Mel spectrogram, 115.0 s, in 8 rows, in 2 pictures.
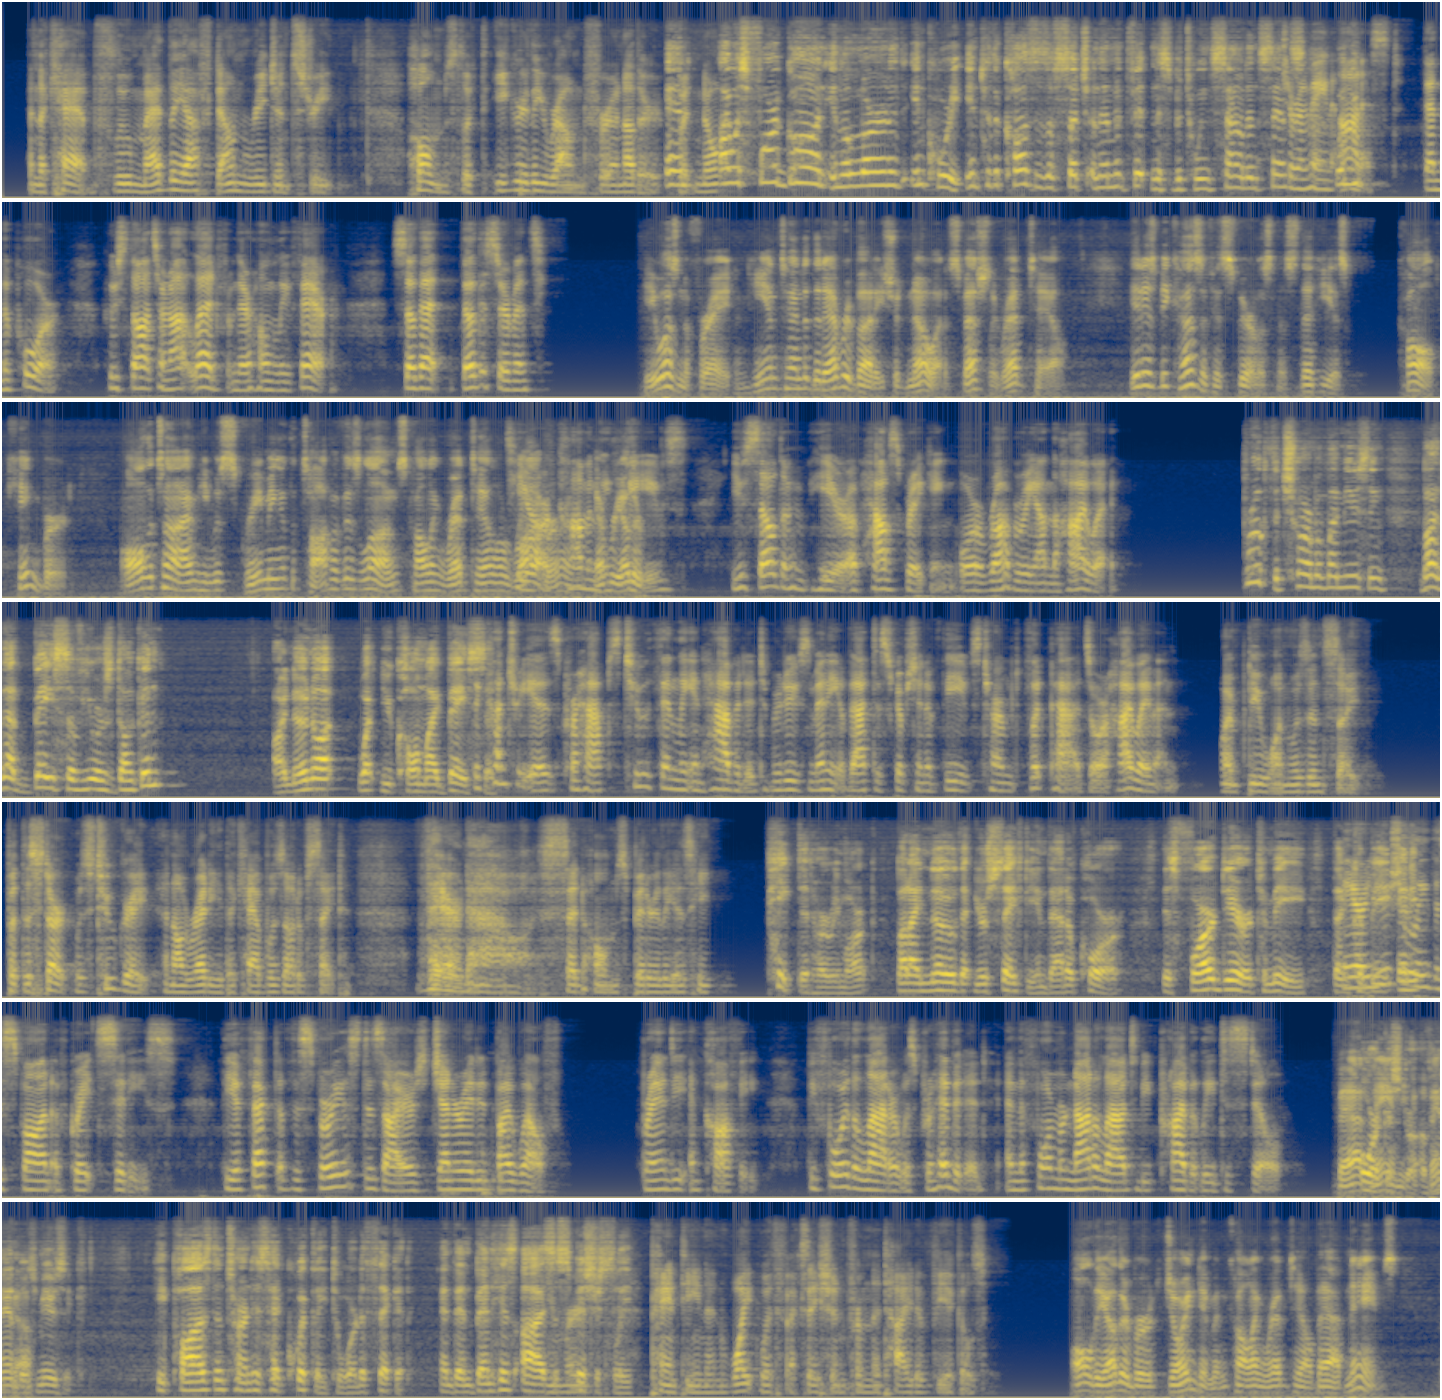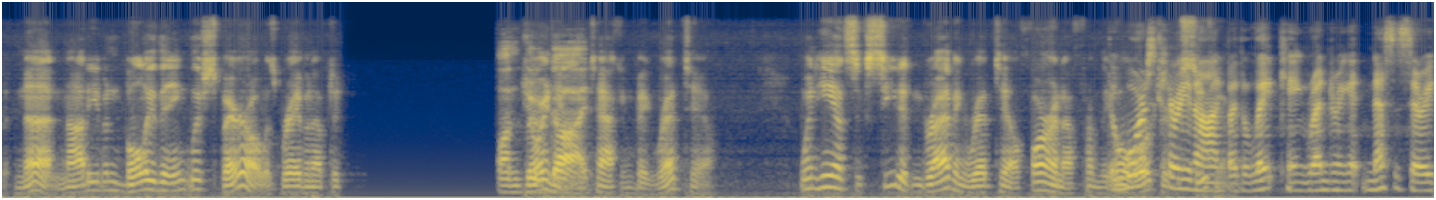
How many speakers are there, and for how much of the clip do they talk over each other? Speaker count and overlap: four, about 7%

